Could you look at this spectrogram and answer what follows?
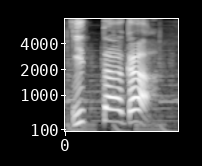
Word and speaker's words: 있다가: 먼저 이따가는 표기 그대로 이따가라고 발음을 해야 하고 이따가는 이따가 이렇게 발음해야 합니다.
